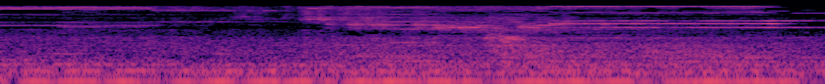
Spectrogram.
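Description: Very faint background: a steady low hum with faint, high, held tones that change about halfway through. Otherwise close to silence.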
